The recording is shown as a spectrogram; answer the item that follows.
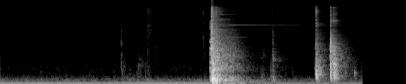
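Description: A mallet striking a leather hole punch once, loud and sharp, about two seconds in, followed by two quick lighter knocks, over a low steady hum.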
